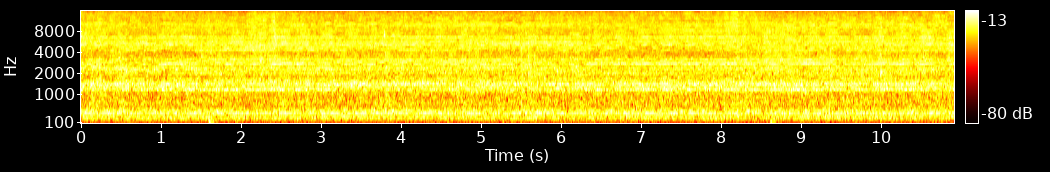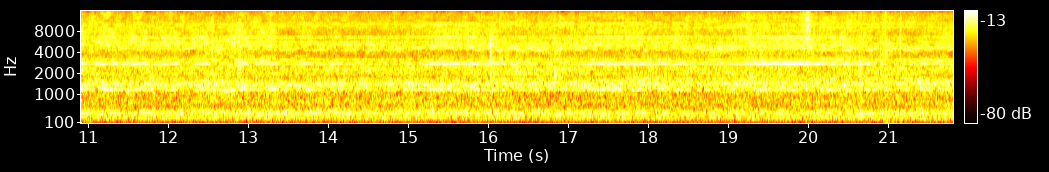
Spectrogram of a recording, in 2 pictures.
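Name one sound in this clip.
A heat gun blows with a steady, loud whirring hum.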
